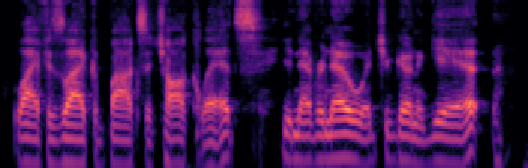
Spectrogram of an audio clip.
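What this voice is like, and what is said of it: Forrest Gump character impression. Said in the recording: “Okay, Forrest. ... That's my Forrest impression.”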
